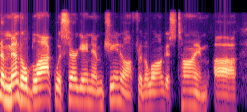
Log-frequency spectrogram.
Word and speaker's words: Nemchinov: I had a mental block with Sergei Nemchinov for the longest time. It came out Nemchimov, and I don't know why. I mean, it's only 3 syllables. It's not that hard.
